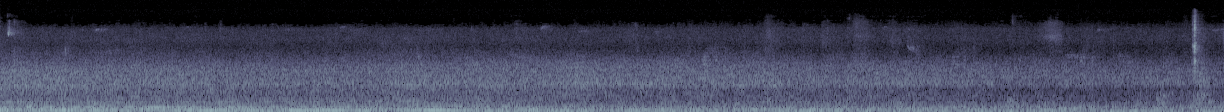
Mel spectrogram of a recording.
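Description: Steady low rumble of outdoor urban background noise, a little heavier in the first half, with a few faint ticks.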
